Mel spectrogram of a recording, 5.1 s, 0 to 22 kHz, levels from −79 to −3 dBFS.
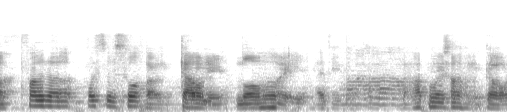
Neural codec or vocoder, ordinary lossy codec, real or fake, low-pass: codec, 16 kHz in and 24 kHz out, 0.6 kbps, FireRedTTS-2 codec; none; fake; 7.2 kHz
